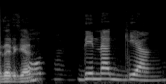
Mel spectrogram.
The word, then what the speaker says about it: Dinagyang: Dinagyang. Dinigyan. No. Dinagyang. There's no Dinagyan. A between G and Y.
